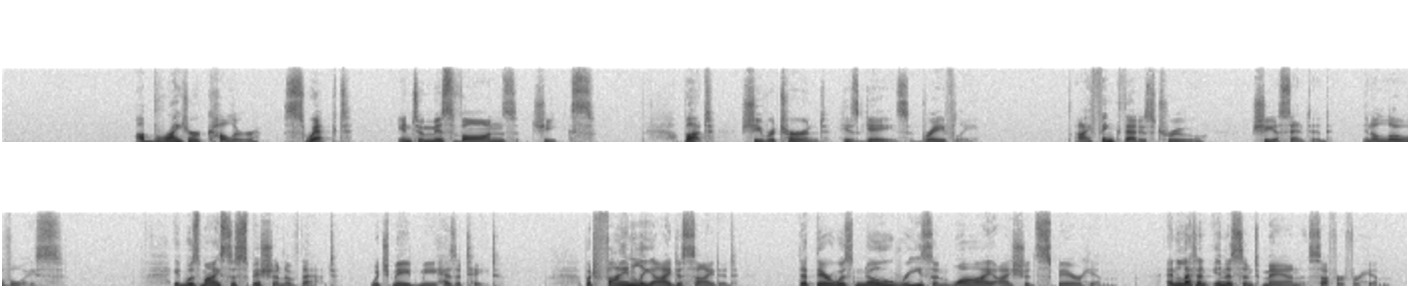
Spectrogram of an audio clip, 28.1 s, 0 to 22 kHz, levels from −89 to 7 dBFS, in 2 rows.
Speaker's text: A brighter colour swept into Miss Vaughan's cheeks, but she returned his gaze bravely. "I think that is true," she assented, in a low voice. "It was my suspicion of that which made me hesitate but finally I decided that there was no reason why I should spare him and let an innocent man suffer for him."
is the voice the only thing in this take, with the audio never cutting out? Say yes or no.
yes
